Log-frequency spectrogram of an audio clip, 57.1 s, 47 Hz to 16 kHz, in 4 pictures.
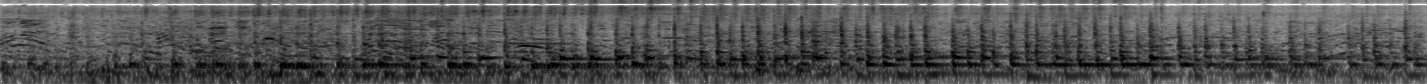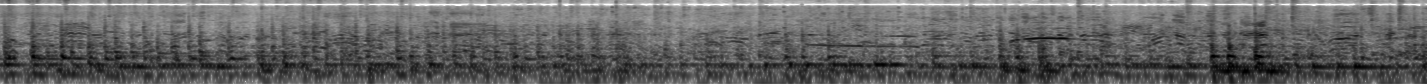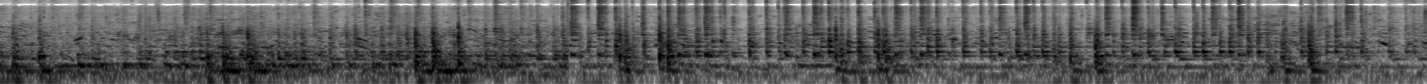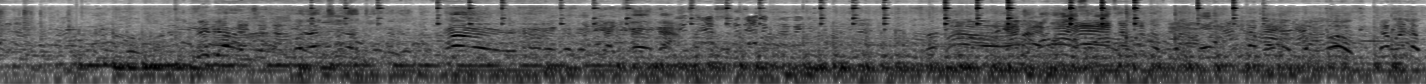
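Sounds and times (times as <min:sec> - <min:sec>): crowd voices: 0:00.0 - 0:57.0
drum-led music: 0:46.2 - 0:55.3.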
